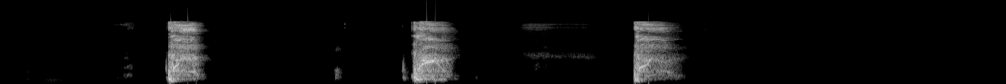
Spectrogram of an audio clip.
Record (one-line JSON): {"three_cough_length": "10.1 s", "three_cough_amplitude": 30385, "three_cough_signal_mean_std_ratio": 0.25, "survey_phase": "beta (2021-08-13 to 2022-03-07)", "age": "45-64", "gender": "Male", "wearing_mask": "No", "symptom_none": true, "symptom_onset": "5 days", "smoker_status": "Ex-smoker", "respiratory_condition_asthma": false, "respiratory_condition_other": false, "recruitment_source": "REACT", "submission_delay": "1 day", "covid_test_result": "Negative", "covid_test_method": "RT-qPCR", "influenza_a_test_result": "Negative", "influenza_b_test_result": "Negative"}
